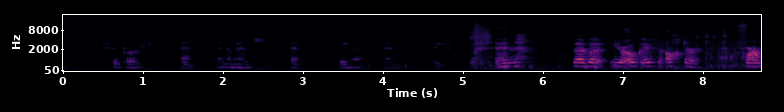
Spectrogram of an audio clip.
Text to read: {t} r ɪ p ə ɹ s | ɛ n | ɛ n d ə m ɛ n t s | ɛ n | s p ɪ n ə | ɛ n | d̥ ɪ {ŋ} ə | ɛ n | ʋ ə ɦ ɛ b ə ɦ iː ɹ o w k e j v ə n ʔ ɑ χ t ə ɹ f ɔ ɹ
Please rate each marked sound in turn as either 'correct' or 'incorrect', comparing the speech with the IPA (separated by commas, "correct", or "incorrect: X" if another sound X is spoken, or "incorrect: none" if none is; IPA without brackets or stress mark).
incorrect: k, correct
